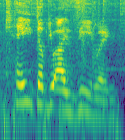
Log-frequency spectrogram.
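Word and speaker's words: Quisling: and apparently I mean they pronounce k wi I zling so that's qu kwi i z quizzing I guess you forget that Q is a k noise honestly I didn't pass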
